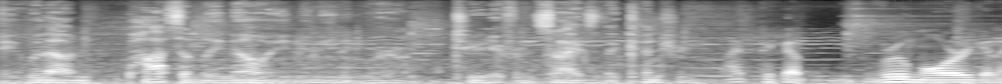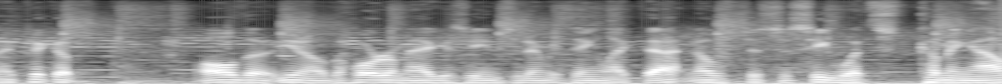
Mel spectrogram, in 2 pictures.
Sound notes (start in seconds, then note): none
